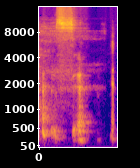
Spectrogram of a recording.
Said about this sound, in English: Bless you.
